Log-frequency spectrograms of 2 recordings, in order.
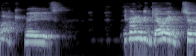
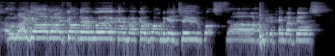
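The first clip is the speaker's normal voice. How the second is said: mock panic; 6 semitones higher than usual. Imitating himself panicking with no work left, high mock alarm. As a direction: fret dramatically about the bills. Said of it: "And it's".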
